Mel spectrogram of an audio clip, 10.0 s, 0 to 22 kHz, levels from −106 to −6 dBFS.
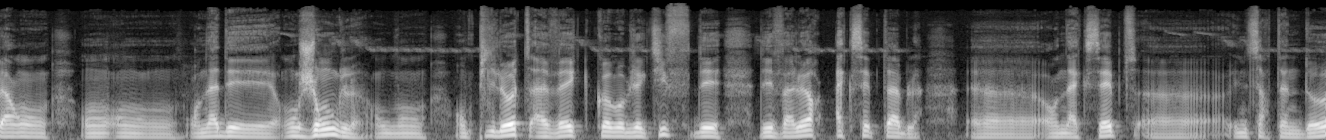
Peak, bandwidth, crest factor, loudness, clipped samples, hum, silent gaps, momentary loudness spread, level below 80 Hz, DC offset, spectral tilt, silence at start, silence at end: -2 dBFS; 18 kHz; 20 dB; -23 LUFS; under 0.1%; none; none; 15 LU; -56 dBFS; under 0.1%; -6 dB/octave; 0 s; 0 s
